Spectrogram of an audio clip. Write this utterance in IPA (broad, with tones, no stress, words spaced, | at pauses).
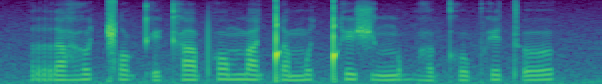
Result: ra˨ɦɤ˥ǁɔ˨ kʼe˨kʰa˧˥pʰɔ˥ ma˧˥ǃɐ˨ mɤ˥ǃʰe˥ʃə˨ ŋʌ˥bʱʌ˨ kʰo˨pʰe˥ tʼɤ˧˥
